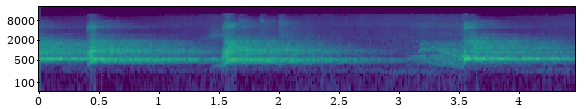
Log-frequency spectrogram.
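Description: A dog barking excitedly, about four loud barks, each ringing on and fading in the echo of a large hall.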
